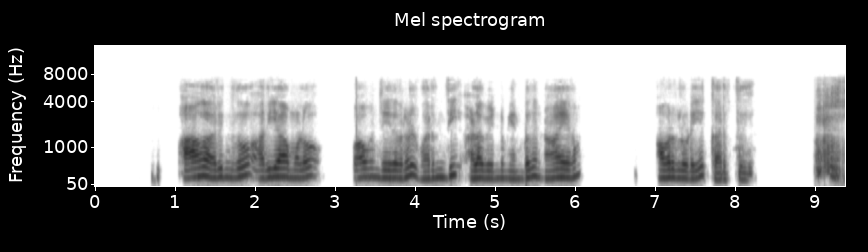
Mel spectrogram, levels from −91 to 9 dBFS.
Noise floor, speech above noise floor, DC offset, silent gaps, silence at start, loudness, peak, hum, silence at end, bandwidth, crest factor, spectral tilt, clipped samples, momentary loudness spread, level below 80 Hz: under -90 dBFS; over 72 dB; under 0.1%; 2.89-3.22 s, 6.12-7.01 s, 8.29-8.98 s; 1.05 s; -19 LUFS; 0 dBFS; none; 0 s; 7.2 kHz; 20 dB; -8 dB/octave; under 0.1%; 13 LU; -60 dBFS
